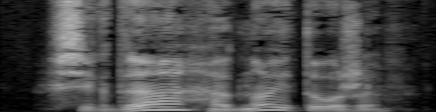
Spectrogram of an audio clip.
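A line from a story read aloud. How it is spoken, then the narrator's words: Sad. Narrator (Russian): грустно сказала она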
